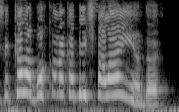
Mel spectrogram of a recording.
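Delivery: mais alto, mais agudo e rápido, cortando quem interrompe; imponha-se com um corte seco e alto; resposta ríspida. Retold or imitated. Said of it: "eu falei". (reagindo a uma interrupção na reunião, firme e alto)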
